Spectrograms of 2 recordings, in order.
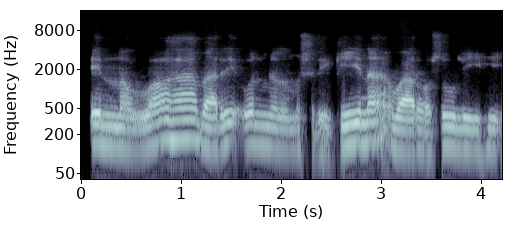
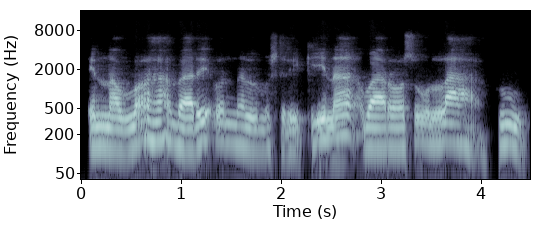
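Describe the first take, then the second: First: The final word ends with an 'ihi' sound. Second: The final word ends with an 'ahu' sound. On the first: God is free of the idolaters and of his messenger. The speaker calls it wrong. "Itu salah itu bacaan itu sebetulnya" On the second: God and his messenger are free of the idolaters. The speaker calls it right. "Yang benar apa?"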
